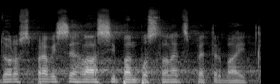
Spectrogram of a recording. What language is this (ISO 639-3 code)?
ces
